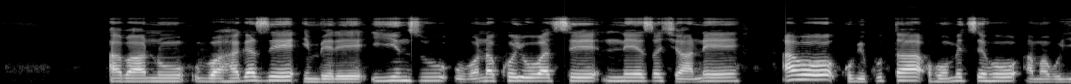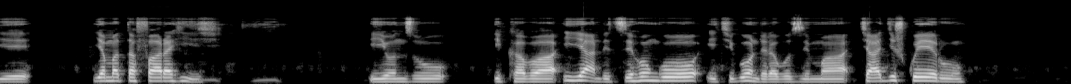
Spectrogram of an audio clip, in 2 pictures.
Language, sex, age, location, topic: Kinyarwanda, female, 25-35, Huye, health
